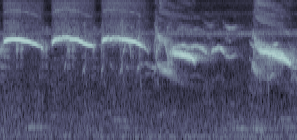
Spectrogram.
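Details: A captive, largely tame Chinese hwamei sings gently: three clear, arched whistles about twice a second, then richer, falling, slurred whistled phrases.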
